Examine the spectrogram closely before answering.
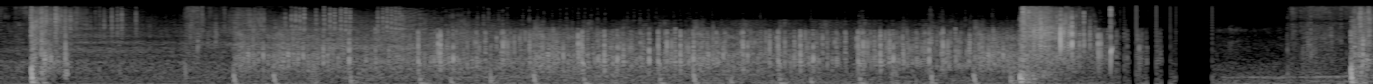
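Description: Blocks crunch and crumble as they are mined.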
